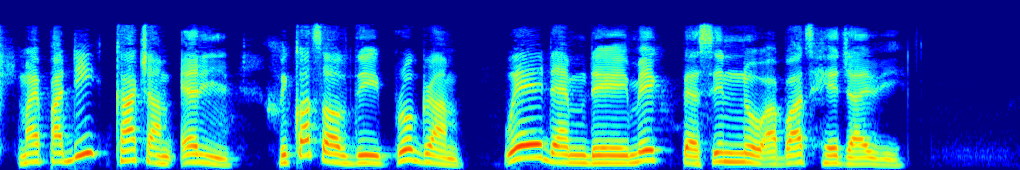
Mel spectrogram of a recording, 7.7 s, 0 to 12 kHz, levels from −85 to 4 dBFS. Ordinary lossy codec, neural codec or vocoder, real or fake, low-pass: none; codec, 16 kHz, 1 kbps, X-Codec, WavLM features, trained on Multilingual LibriSpeech; fake; 7.2 kHz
